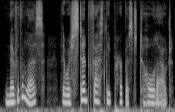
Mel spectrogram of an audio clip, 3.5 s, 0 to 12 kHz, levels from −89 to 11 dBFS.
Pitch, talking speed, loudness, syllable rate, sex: 220 Hz, 135 wpm, -20 LUFS, 5.5 syllables/s, female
